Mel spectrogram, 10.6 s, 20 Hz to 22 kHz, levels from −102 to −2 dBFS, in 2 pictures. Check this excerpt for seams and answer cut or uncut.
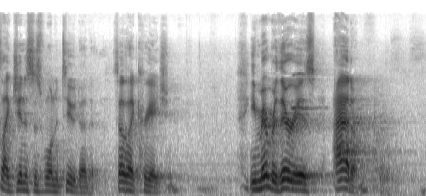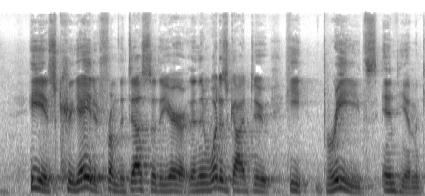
uncut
